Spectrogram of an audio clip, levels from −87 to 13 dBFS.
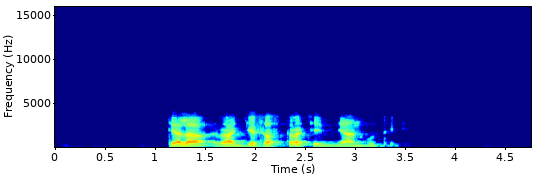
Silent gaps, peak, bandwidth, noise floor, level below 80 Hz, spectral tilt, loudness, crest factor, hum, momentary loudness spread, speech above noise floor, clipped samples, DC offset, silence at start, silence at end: none; -4 dBFS; 3.9 kHz; -84 dBFS; -60 dBFS; -9.5 dB/octave; -21 LUFS; 22 dB; none; 12 LU; 62 dB; under 0.1%; under 0.1%; 1.15 s; 1.55 s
